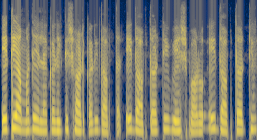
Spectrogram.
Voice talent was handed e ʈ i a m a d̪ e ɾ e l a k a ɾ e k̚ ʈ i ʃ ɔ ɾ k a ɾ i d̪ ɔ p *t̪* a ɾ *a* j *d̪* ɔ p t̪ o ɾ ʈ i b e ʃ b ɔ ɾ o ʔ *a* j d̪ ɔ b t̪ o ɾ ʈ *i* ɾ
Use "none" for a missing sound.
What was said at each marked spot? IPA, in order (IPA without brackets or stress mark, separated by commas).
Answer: t̪, e, d̪, e, i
